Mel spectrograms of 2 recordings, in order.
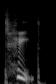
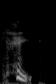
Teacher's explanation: A shorter way to say this is velar fronting. It's when kids replace the sound that happens in the back of their mouth with a sound that happens in the front of their mouth because it's easier to say.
